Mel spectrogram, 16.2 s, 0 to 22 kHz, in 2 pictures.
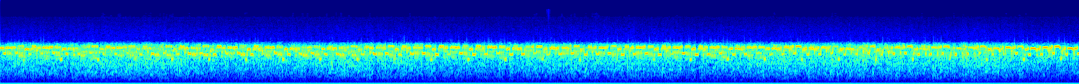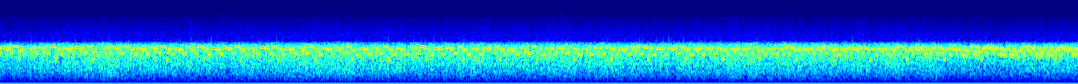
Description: SSTV (slow-scan television), Scottie 2.
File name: sstv / S2-JA3QJQ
